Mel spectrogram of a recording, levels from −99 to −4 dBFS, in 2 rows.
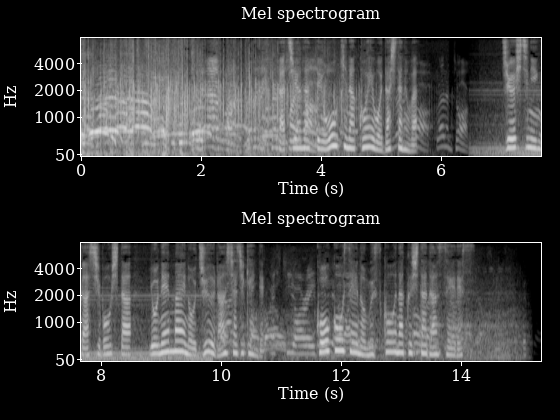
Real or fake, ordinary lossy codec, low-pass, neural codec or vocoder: real; none; none; none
